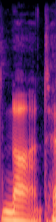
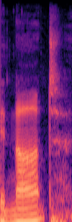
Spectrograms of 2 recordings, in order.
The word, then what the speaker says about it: Nantes: Yeah, it's Nantes, actually. The English people say Nantes in France.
